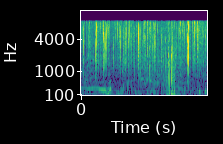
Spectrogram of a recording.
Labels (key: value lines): label: biophony, cascading saw
recorder: SoundTrap 600 or HydroMoth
